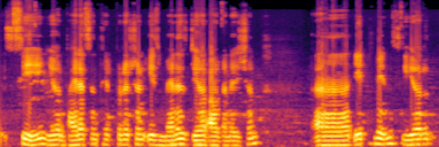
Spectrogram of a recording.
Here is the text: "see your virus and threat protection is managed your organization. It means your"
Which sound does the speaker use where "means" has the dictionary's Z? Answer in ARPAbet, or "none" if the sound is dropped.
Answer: S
